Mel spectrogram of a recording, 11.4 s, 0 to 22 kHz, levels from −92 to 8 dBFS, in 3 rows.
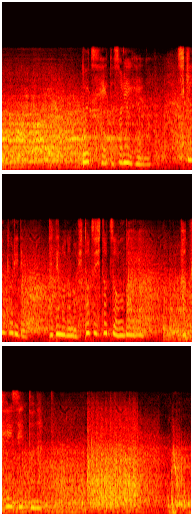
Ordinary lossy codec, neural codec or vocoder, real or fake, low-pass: none; codec, 16 kHz in and 24 kHz out, 2.2 kbps, FireRedTTS-2 codec; fake; 7.2 kHz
